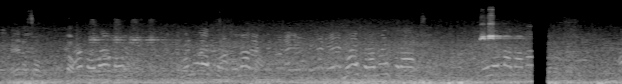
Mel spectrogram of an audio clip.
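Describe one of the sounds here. Players call out to each other across an outdoor field.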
